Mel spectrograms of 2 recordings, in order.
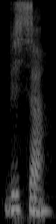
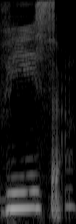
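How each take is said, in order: First: The first vowel is a short sound. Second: The first vowel is a long ee sound. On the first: The speaker calls it wrong. "not visa" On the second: The speaker calls it right. "there's long E sound in V. So visa"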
